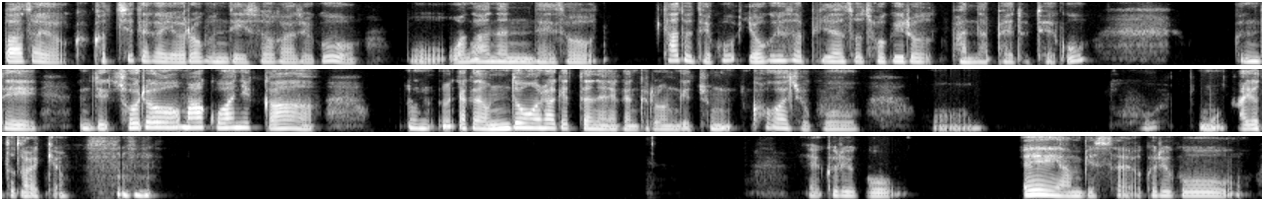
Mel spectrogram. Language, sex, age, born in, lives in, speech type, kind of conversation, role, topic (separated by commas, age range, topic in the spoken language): Korean, female, 30-34, South Korea, United States, conversation, unstructured, none, 돈을 아끼면서도 행복하게 지낼 수 있는 방법은 무엇인가요?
